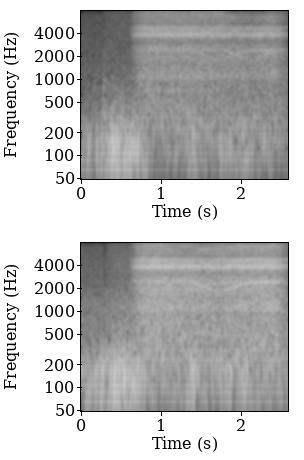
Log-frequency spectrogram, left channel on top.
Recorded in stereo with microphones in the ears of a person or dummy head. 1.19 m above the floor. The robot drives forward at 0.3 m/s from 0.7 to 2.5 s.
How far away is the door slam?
No door slam in this recording.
